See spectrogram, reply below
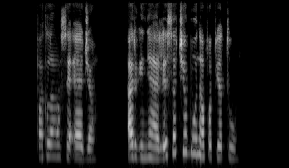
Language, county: Lithuanian, Vilnius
